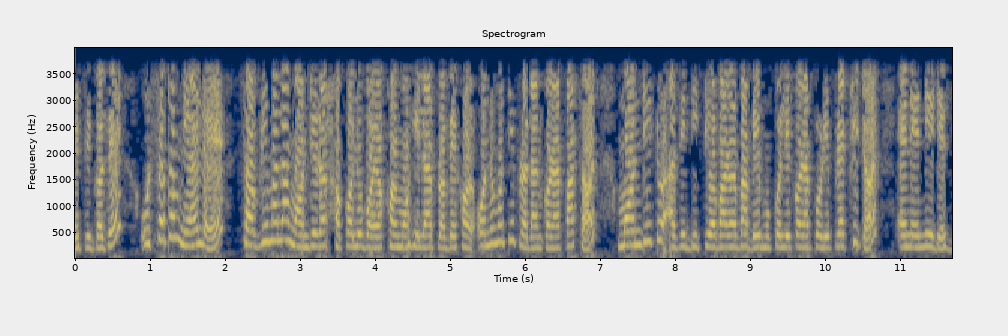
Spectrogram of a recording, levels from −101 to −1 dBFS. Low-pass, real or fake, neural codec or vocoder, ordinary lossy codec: 3.6 kHz; real; none; none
